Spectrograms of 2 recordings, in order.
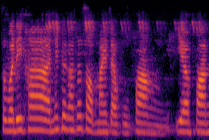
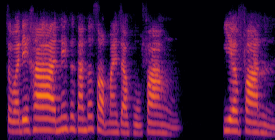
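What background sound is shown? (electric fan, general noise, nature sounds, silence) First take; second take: nature sounds; silence. First: The voice is heard over natural outdoor sounds. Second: The voice is heard with no background noise. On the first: "กับเสียงรบกวนแบบธรรมชาติ" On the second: "ในที่ที่ไม่มีเสียงรบกวน"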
